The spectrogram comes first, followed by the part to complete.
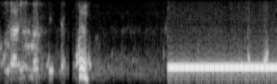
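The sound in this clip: A steady, single-pitched telephone tone for an incoming call begins abruptly after a stretch of talking and holds loud and unbroken to the end.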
